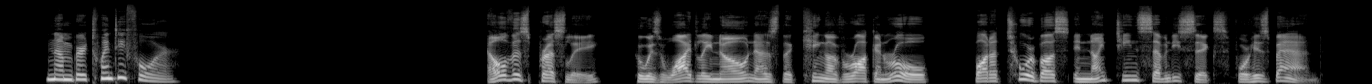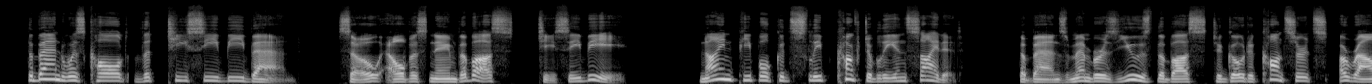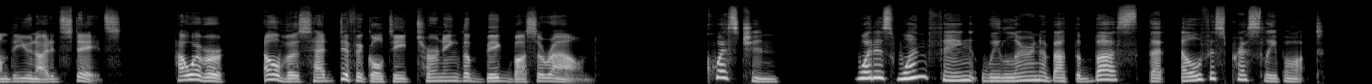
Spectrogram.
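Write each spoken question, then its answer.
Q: What is one thing we learn about the bus that Elvis Presley bought?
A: Nine people could sleep comfortably inside it.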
